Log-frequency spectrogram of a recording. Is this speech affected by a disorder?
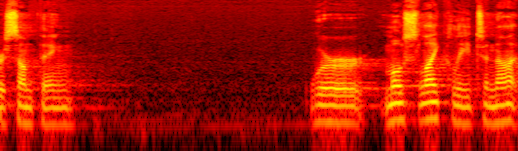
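No.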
